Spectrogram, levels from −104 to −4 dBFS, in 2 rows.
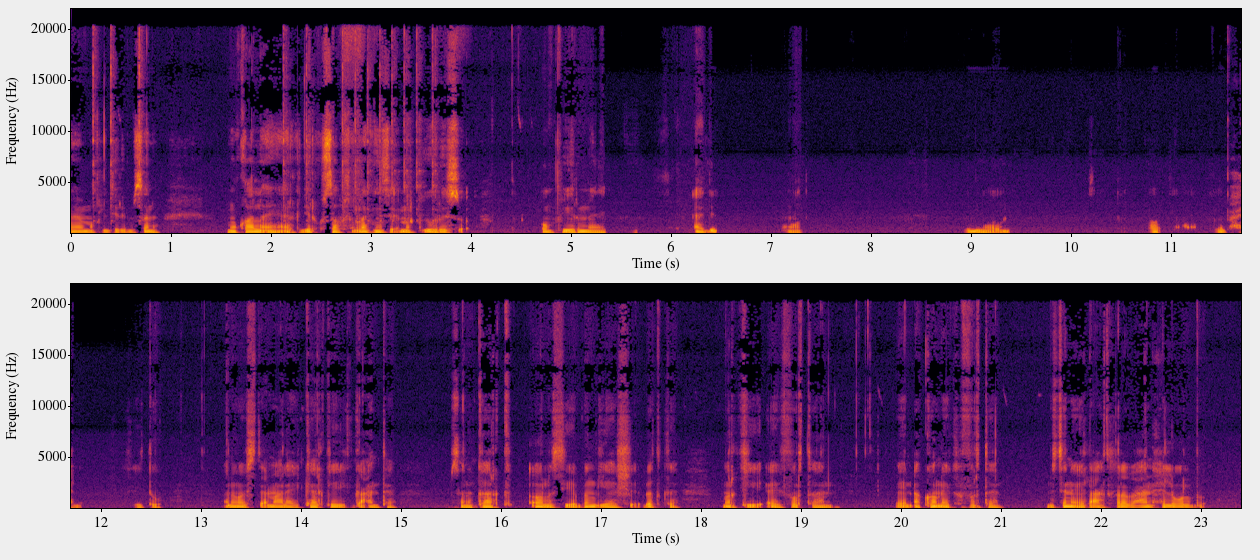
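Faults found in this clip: Speech suppressed in double talk, likely echo canceller unable to separate near talk from loudspeaker echo during overlap, attenuating both. Speech drops sharply, up to around 40 dB, at 5.33–5.91 s, 6.41–8.10 s, 8.78–9.63 s, 9.97–12.40 s.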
